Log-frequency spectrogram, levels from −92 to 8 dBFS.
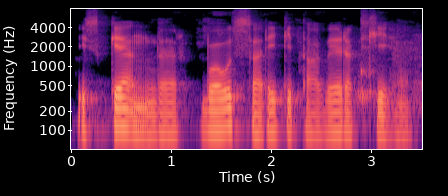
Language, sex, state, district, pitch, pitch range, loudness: Hindi, male, Uttar Pradesh, Saharanpur, 95 Hz, 90-100 Hz, -21 LUFS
